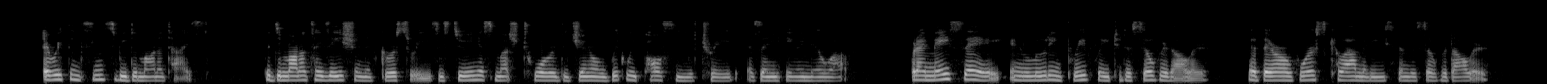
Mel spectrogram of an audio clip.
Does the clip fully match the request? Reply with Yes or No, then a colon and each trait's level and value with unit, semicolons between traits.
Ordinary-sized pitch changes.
No: narrow, 2.1 semitones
